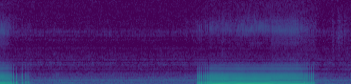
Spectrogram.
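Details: A cat snoring in sleep: a single long, buzzy, rumbling snore after a quiet stretch.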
